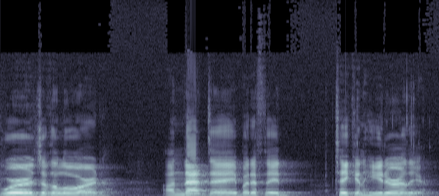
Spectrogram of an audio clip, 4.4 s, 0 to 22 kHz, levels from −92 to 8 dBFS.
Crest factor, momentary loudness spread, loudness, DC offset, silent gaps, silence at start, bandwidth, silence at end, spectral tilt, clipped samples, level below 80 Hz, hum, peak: 18 dB; 12 LU; -16 LUFS; under 0.1%; none; 0 s; 16 kHz; 0.1 s; -4 dB/octave; under 0.1%; -56 dBFS; none; 0 dBFS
